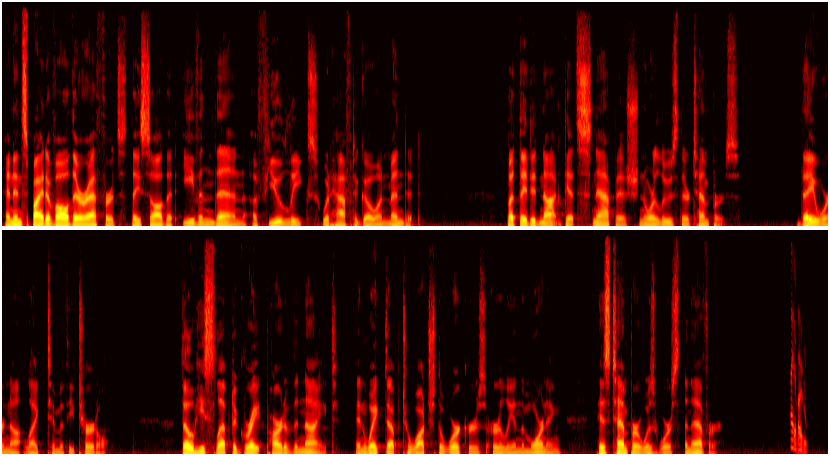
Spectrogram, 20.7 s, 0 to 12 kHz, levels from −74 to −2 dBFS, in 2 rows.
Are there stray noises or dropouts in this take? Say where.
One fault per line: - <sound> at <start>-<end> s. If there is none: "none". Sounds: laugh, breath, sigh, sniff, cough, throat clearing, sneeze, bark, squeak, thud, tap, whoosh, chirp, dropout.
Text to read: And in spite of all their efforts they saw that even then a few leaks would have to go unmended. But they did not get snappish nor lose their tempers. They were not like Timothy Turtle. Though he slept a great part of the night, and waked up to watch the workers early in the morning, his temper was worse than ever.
- dropout at 18.8-18.9 s
- chirp at 20.2-20.4 s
